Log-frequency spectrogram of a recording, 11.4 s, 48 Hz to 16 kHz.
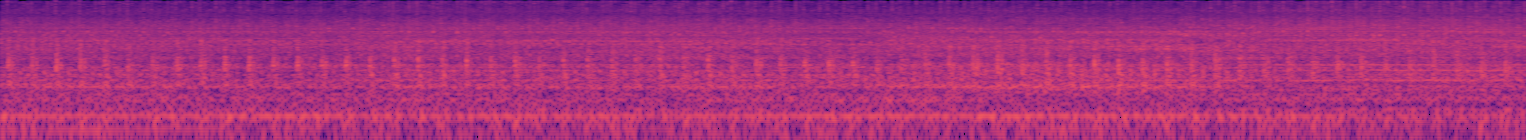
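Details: Nissan 350Z petrol engine at idle, oil level fine: steady sharp ticking over the running sound, mainly from the back of the engine near the firewall; cause unknown.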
